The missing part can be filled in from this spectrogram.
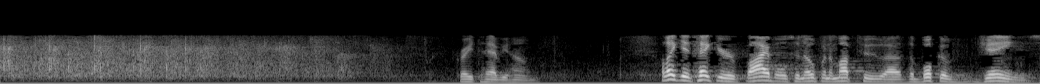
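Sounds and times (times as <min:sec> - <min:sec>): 
audience applauding: 0:00.0 - 0:04.2
speech: 0:04.6 - 0:05.5, 0:06.6 - 0:10.3.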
